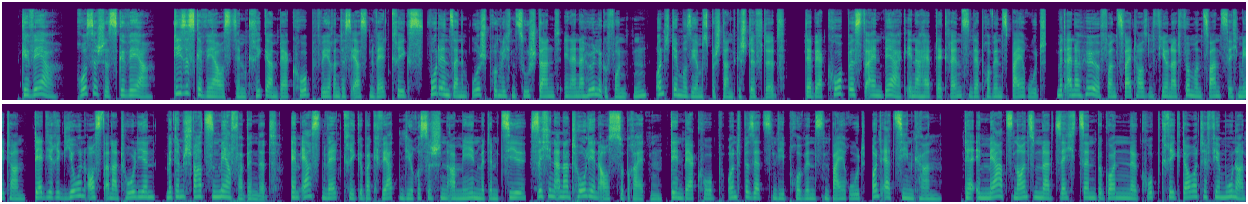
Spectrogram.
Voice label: deutsch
